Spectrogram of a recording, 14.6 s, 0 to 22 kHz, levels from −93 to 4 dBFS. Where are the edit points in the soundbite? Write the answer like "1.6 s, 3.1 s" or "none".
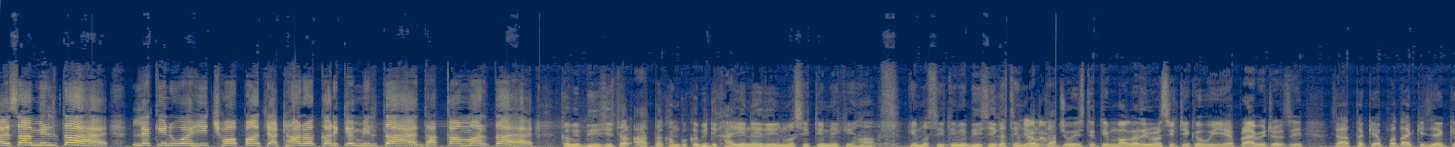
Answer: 5.5 s, 10.6 s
